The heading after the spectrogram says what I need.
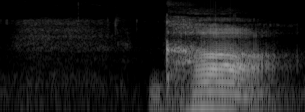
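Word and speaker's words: ঘ: घ, घ को घो, हम असमिया में उच्चारण करेंगे घो।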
